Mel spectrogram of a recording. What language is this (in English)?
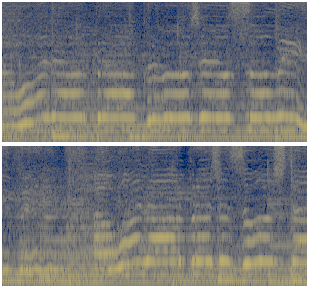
Portuguese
